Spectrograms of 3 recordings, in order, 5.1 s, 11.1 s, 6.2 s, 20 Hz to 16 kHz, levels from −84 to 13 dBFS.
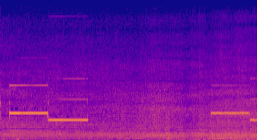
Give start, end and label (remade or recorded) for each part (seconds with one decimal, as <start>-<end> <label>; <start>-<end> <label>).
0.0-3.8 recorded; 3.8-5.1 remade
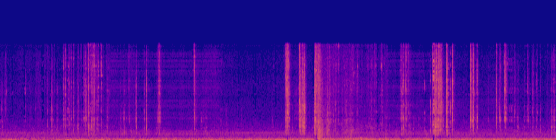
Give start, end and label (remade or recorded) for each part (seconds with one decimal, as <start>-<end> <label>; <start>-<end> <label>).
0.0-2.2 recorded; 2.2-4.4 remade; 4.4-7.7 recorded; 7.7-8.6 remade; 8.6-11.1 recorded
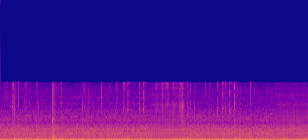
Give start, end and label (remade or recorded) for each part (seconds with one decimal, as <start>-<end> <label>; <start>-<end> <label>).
0.0-3.0 recorded; 3.0-3.7 remade; 3.7-5.5 recorded; 5.5-6.2 remade

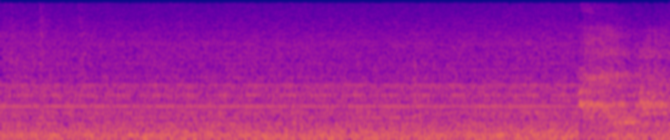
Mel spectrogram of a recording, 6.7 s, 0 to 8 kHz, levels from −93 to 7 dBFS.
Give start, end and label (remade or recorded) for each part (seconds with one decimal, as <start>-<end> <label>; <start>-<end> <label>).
0.0-6.7 recorded

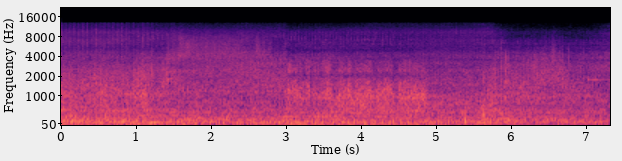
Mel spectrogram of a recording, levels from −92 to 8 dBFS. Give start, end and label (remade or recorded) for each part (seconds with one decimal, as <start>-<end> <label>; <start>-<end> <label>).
0.0-0.9 remade; 0.9-1.5 recorded; 1.5-2.6 remade; 2.6-4.7 recorded; 4.7-5.5 remade; 5.5-7.3 recorded

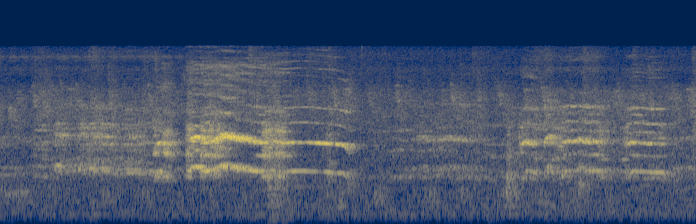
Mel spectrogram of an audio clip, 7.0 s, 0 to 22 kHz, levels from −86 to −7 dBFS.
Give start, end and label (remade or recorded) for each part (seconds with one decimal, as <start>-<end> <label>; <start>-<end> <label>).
0.0-7.0 recorded

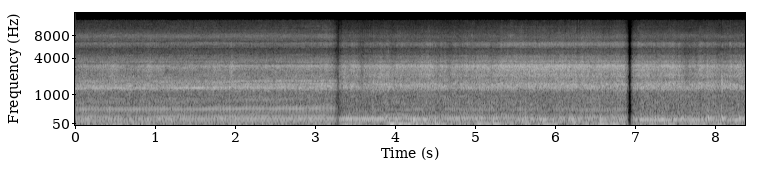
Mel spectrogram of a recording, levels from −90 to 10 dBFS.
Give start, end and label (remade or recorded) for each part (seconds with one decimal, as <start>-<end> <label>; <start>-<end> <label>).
0.0-1.2 recorded; 1.2-1.8 remade; 1.8-8.4 recorded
